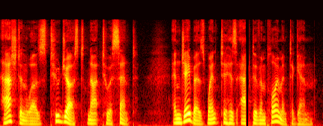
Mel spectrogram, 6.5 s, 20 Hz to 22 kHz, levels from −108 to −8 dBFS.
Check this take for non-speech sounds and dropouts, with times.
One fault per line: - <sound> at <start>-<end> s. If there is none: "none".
- dropout at 4.9-5.0 s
